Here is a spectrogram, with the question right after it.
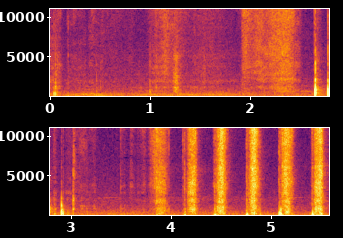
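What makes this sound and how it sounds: Fingertips and nails rub and scratch along a hollow red cardboard tube with metal end caps, working over its gold-rimmed cap and the tube surface. Quiet, soft rubbing gives way to a few sharp, quick scratches and then a steady run of short, bright, brushing strokes in a loose rhythm.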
